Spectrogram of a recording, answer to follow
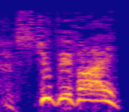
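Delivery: loud, high-pitched shout; sharp high cry of attack; yelled spell. A narrator's reading. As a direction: yell the spell at a fleeing foe. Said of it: "Harry yelled".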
